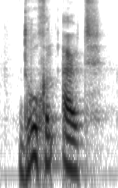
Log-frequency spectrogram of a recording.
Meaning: inflection of uitdragen: 1. plural past indicative 2. plural past subjunctive
- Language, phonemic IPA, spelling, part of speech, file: Dutch, /ˈdruɣə(n) ˈœyt/, droegen uit, verb, Nl-droegen uit.ogg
